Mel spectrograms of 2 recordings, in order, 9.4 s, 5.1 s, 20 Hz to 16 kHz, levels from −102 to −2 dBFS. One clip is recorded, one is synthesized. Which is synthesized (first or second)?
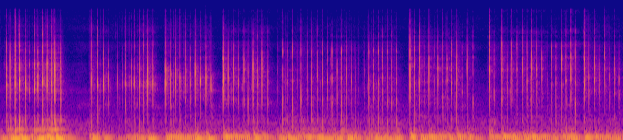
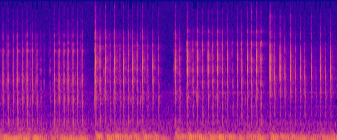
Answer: first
